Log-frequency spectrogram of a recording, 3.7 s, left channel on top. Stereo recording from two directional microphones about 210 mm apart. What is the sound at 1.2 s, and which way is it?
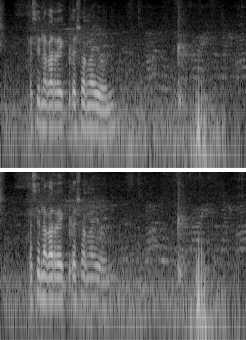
Speech, 10° left (ahead or behind).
